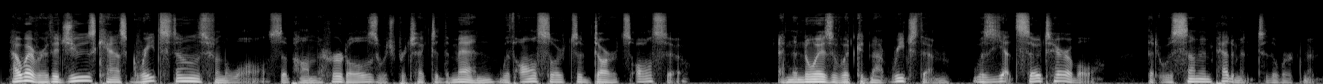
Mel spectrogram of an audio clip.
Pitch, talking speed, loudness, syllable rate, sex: 110 Hz, 195 wpm, -20 LUFS, 5.0 syllables/s, male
